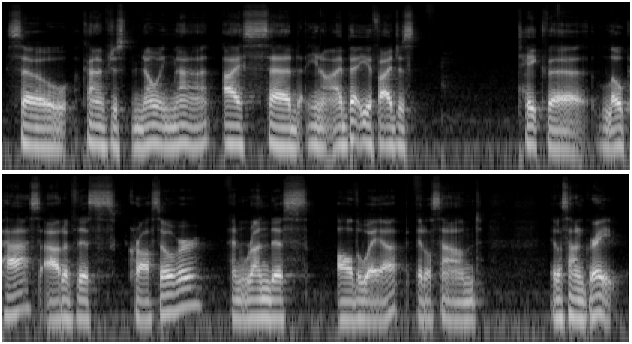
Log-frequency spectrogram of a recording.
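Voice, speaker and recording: A man's voice: low voice, fairly even intonation, a little slow, gravelly. A man chatting casually about technical design work, informal and thinking aloud as he recounts his decisions. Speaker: loudspeaker designer.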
